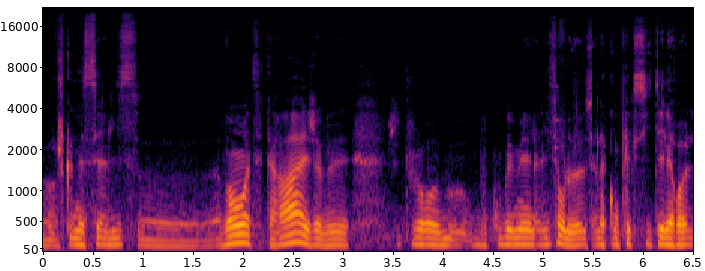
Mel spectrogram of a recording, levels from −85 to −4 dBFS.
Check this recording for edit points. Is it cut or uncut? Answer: cut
